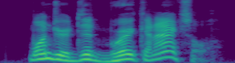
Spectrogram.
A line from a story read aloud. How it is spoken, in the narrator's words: Davies growled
